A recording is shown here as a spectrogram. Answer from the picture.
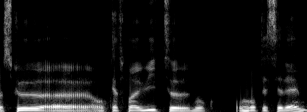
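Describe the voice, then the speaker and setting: A man speaks at a fairly quick pace with a dark, mellow tone. The sound is dry and close, with no echo. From Paris, France. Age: 60s. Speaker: business executive. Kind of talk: interview testimony. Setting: company showroom. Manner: hesitant with frequent fillers and repetitions.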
